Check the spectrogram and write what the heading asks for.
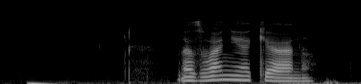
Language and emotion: Russian, neutral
